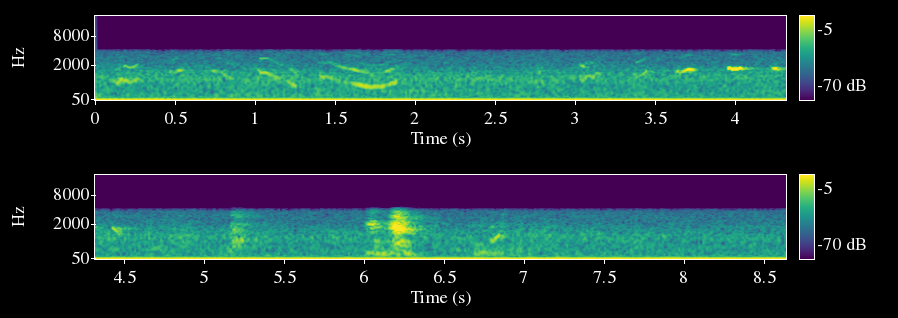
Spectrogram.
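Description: Shetland sheepdog puppies whining and yipping as they play, a string of short, high, sliding squeaks, with one louder sharp yip about six seconds in.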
